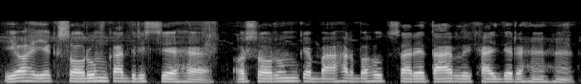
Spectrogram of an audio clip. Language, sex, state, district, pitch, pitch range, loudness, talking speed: Hindi, male, Jharkhand, Palamu, 135 Hz, 130-145 Hz, -16 LUFS, 175 wpm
